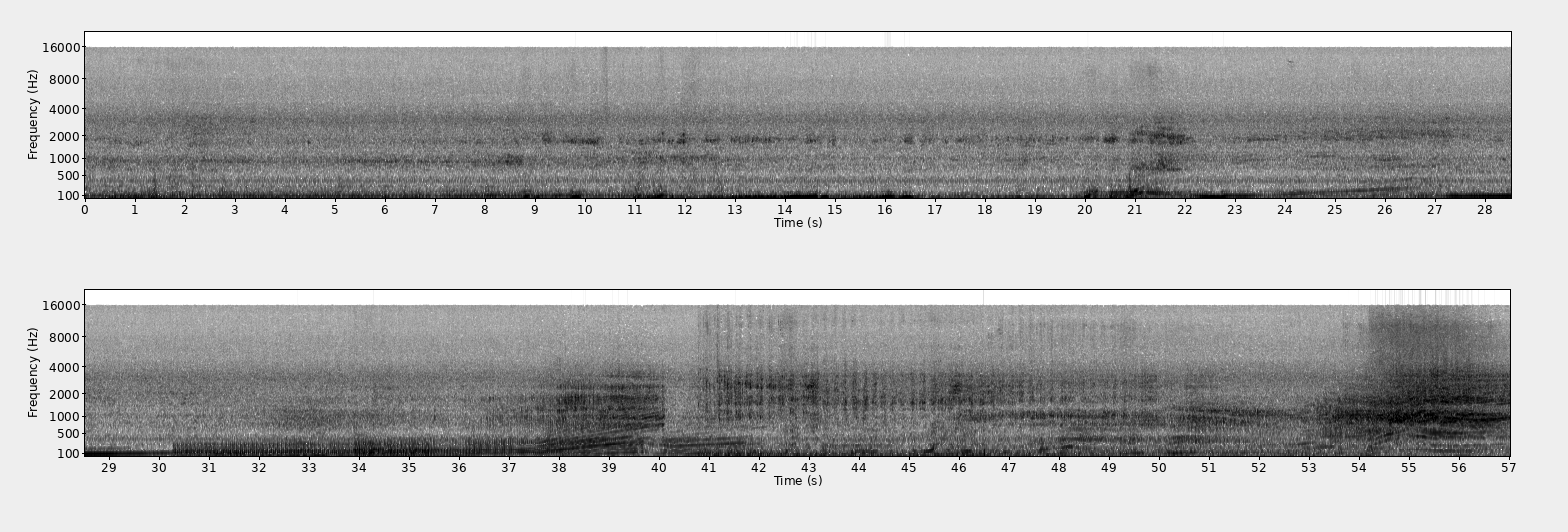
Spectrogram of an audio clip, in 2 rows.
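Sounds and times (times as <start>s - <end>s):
car engines revving: 0.0s - 57.0s.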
